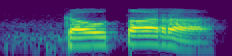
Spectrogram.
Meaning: pigeon
- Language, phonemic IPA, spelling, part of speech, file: Pashto, /kawˈt̪əˈra/, كوتره, noun, كوتره.ogg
